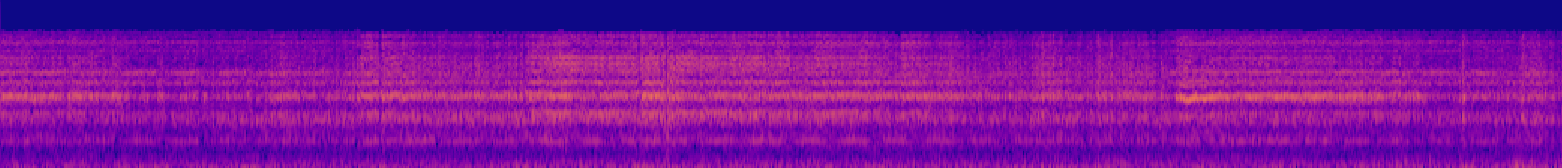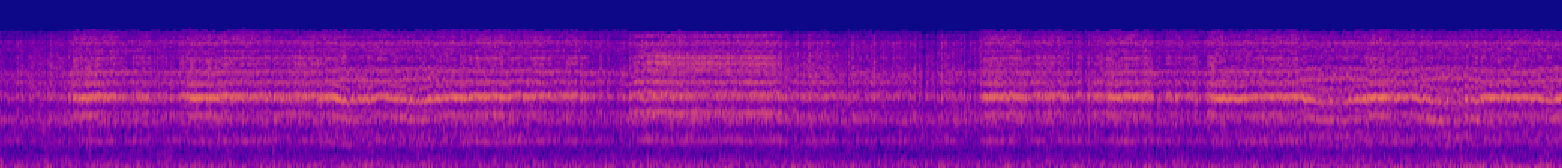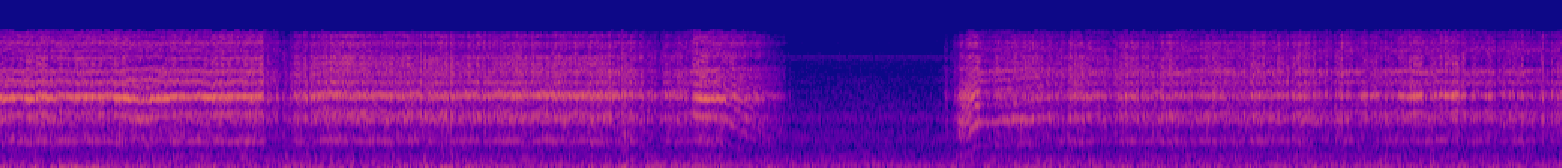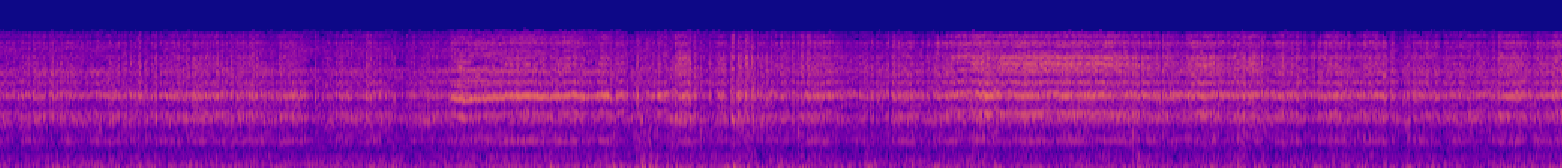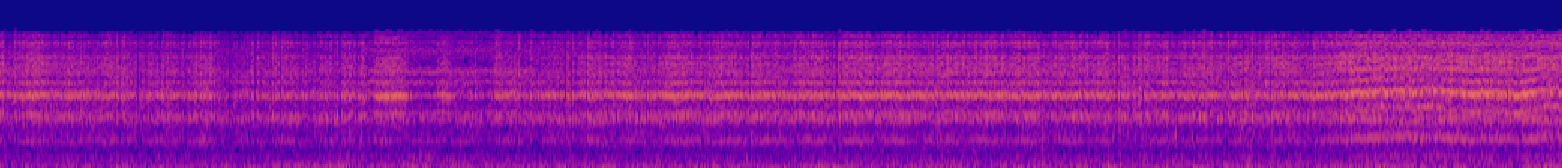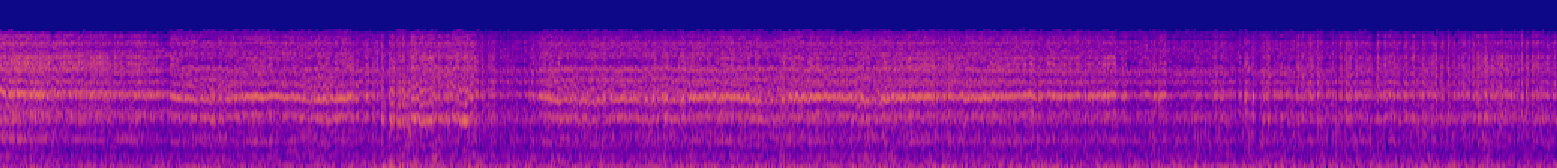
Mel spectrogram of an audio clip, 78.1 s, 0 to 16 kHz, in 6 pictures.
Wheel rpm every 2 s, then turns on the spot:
160, 160, 160, 160, 160, 160, 160, 160, 160, 160, 160, 160, 160, 160, 160, 160, 30, 130, 160, 160, 160, 160, 160, 160, 160, 160, 160, 160, 160, 160, 160, 160, 160, 160, 160, 160, 160, 160, 160.
none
